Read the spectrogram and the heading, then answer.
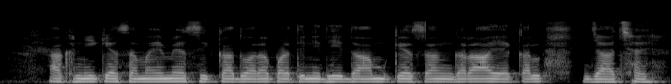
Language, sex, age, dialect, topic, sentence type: Magahi, male, 56-60, Western, banking, statement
